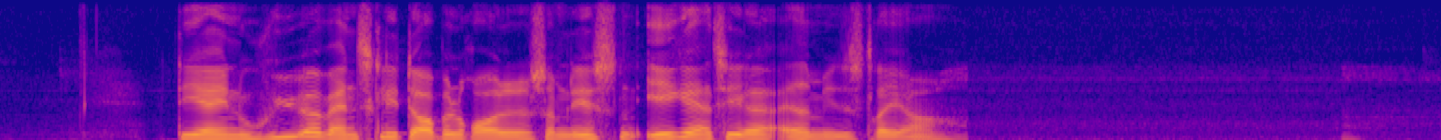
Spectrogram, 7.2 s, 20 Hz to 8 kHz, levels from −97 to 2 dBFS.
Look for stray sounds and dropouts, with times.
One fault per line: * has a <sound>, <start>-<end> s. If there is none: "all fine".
all fine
